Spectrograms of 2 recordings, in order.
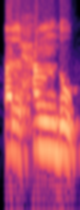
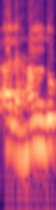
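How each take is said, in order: First: The h is a deep breathy throat sound. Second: The h is a light plain breath sound. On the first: All praise is for God. The speaker calls it right. "हमने पढ़ा हा अल्हम्दु" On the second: The meaning changes into something offensive. The speaker calls it wrong. "अल्हम्दु की जगह अलहम्दु पढ़ेंगे, तो माना तब्दील हो जाएगा"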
